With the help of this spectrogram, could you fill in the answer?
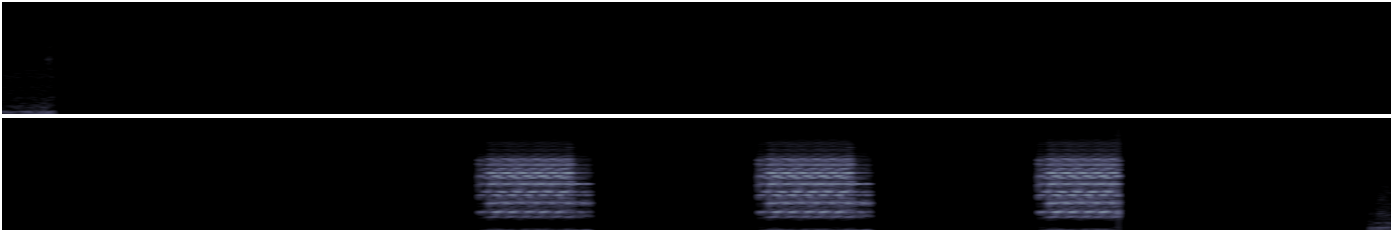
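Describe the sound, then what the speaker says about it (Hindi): A telephone rings in an office, three short electronic bursts of ringing after a long silence. "आपका फोन मैम।"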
